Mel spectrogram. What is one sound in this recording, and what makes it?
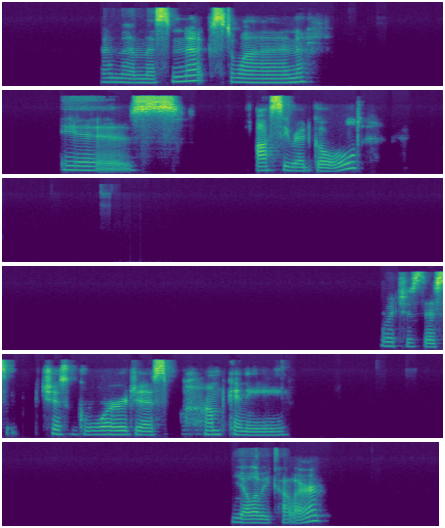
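A woman talks calmly over an online call, in short bursts.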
